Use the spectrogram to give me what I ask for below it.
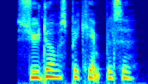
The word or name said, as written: sygdomsbekæmpelse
